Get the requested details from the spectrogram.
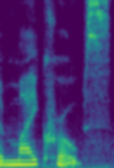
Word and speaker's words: microbes: Well, the water itself doesn't have any sugars or proteins like food, so microbes aren't consuming it. 接着我们来看 microbes 这个字，这个字就是微生物的意思。那要注意的地方是这边的 I 是长母音 I 的声音，而后面的 O 是长母音 O 的发音，所以整个字是 microbes。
